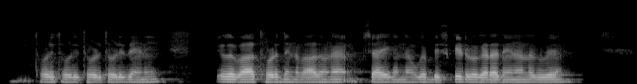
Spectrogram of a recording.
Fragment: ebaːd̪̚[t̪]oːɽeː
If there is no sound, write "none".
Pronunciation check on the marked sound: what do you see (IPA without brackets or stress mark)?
t̪ʰ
